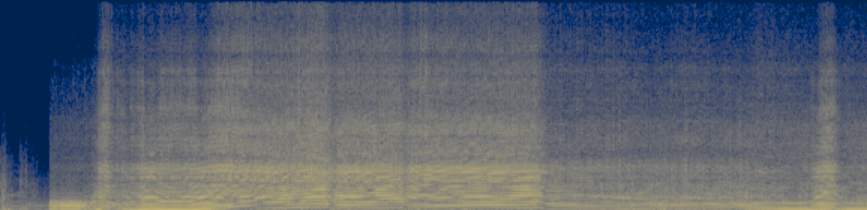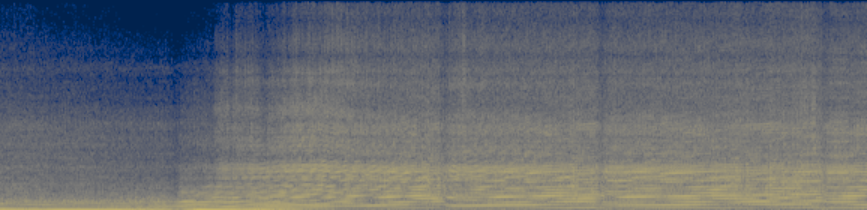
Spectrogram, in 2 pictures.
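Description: A racing motorcycle engine revs high, rising through the gears and dropping as it slows for a bend.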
